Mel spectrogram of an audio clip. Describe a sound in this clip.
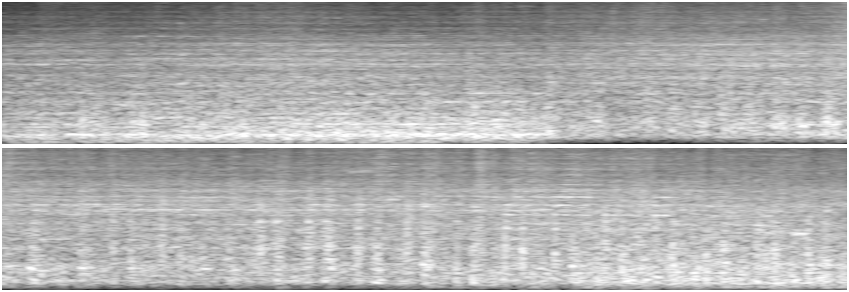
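A freight train of tank cars rolls past close by, its wheels rumbling on the rails.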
